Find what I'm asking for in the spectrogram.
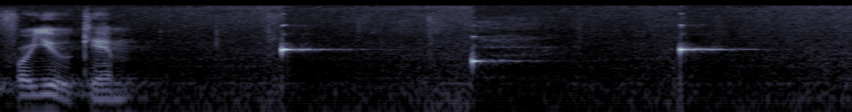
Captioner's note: clock ticking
